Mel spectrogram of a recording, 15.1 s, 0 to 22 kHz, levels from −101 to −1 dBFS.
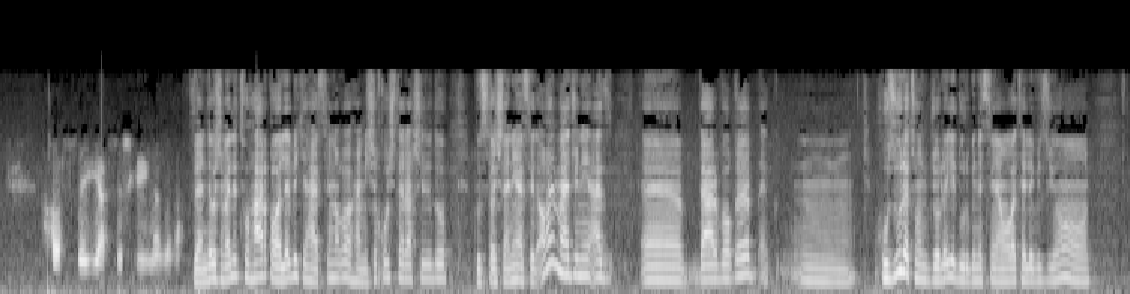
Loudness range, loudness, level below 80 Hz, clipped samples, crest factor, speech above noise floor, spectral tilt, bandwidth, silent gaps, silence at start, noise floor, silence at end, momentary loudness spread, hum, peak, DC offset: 2 LU; -19 LUFS; -48 dBFS; under 0.1%; 20 dB; 23 dB; -5 dB/octave; 9 kHz; none; 0.15 s; -42 dBFS; 0.5 s; 13 LU; none; 0 dBFS; under 0.1%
